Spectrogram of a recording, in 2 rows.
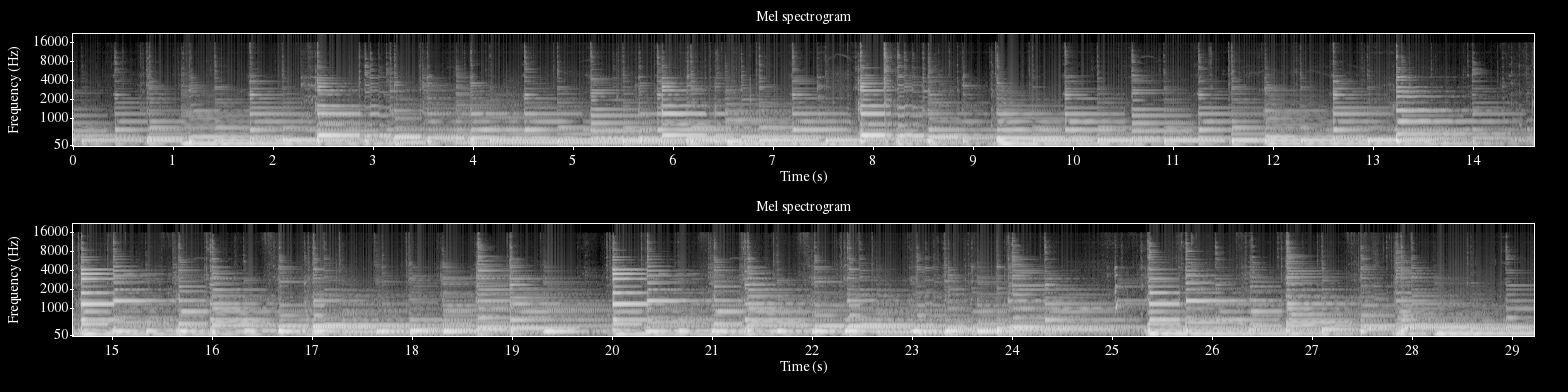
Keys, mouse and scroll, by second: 1.3 middle click, 1.9-4.4 middle drag, 5.1 middle click, 6.7-7.8 middle drag, 8.4 click, 9.1 middle click, 9.4 click, 10.1 click, 10.3 middle click, 12.1 middle click, 12.7 click, 14.2 click, 14.4-15.6 middle drag, 15.9-17.4 middle drag, 17.4 click, 18.3 click, 18.4-19.7 middle drag, 19.7 click, 20.4 middle click, 21.3 click, 23.1 scroll up 2, 26.2 middle click, 26.8 click, 26.9 middle click.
